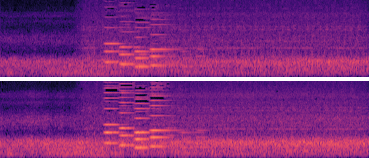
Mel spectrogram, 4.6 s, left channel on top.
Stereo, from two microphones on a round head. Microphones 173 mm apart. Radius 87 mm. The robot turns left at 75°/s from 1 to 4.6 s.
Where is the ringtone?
75° right, 1.4 m; by 2.6 s 175° right, 1.4 m.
